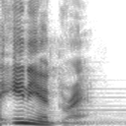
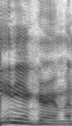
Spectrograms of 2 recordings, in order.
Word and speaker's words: Enneagram: And so one of the things that I was talking to him before I ever got there is I was sharing with him about the Enneagram. I said it right, didn't I? Okay. All right. The Enneagram.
